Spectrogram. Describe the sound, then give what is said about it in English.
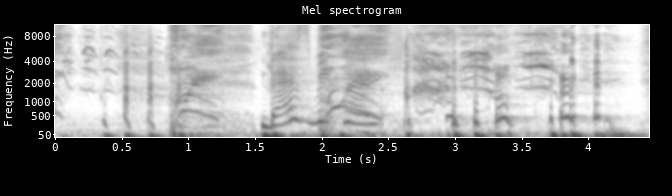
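Harsh, wheezing coughs follow an inhale from a pipe, broken up with squeaky, strained breaths and bursts of laughter. People talk throughout. “You gotta hit that damn pipe. I hear you wheezing over there. You inhaled”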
